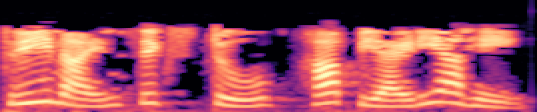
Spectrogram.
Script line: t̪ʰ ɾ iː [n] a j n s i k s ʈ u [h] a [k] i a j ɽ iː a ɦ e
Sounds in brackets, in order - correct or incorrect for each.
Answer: correct, correct, incorrect: p

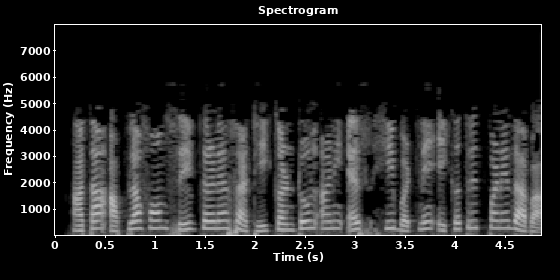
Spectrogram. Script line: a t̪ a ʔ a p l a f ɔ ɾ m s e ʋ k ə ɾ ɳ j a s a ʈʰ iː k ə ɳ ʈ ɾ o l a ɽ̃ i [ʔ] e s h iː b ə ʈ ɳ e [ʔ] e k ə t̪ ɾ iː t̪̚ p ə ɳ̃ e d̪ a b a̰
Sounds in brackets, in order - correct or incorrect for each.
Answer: correct, correct

